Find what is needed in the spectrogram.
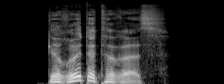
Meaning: strong/mixed nominative/accusative neuter singular comparative degree of gerötet
- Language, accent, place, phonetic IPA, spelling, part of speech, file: German, Germany, Berlin, [ɡəˈʁøːtətəʁəs], geröteteres, adjective, De-geröteteres.ogg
